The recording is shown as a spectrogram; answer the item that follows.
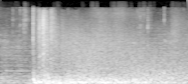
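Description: Naval shell fire in World of Warships from a heavy cruiser: one sharp, loud boom goes off after a brief quiet and then rolls on as a sustained low rumble.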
